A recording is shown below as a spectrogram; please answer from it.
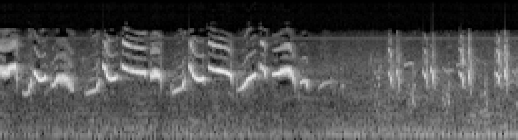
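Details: Vigorous Chinese hwamei song likened to cucak Papua or cucak mas: sweeping, warbled whistled phrases for three seconds, followed by a few softer, spaced sharp notes.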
